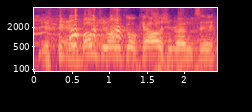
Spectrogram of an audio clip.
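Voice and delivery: loud, high, through laughter; laughing. Real, not acted. Stylist cracking up over a cheeky British saying, laughing.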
